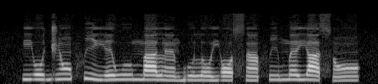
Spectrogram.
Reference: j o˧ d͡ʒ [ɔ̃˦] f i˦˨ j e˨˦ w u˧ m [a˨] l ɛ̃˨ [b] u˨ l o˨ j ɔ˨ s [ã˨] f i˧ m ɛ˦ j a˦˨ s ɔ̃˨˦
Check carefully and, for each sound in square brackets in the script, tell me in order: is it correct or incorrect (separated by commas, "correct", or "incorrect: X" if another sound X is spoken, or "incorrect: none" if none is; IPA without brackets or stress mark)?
correct, incorrect: a˧, correct, correct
